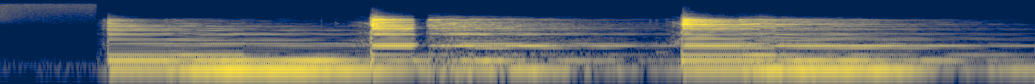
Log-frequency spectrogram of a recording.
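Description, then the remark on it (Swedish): An electric guitar played through a reverb pedal with pre-delay set to maximum, three loud, sustained chord strikes ringing out bright, the reverb blooming in just after each attack. “man, hinner höra tonen innan man hör reverbet.”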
